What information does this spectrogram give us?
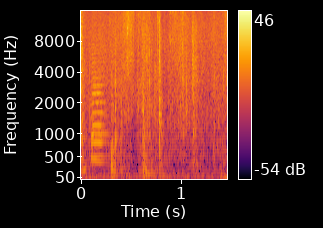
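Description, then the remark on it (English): A single short car horn honk, a bright harmonic toot, sounds at the start as the unlock button on the car keys is pressed, followed by a quick click and scattered thuds and rustling noise. “Hit the unlock button again!”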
